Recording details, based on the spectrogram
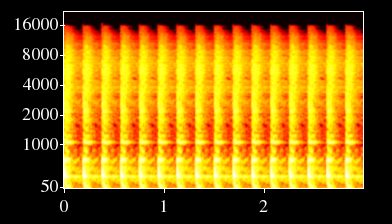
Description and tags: Amen Snare - Eighth Notes
Amen snare fill
snare-rush, snare, fill, roll, amen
